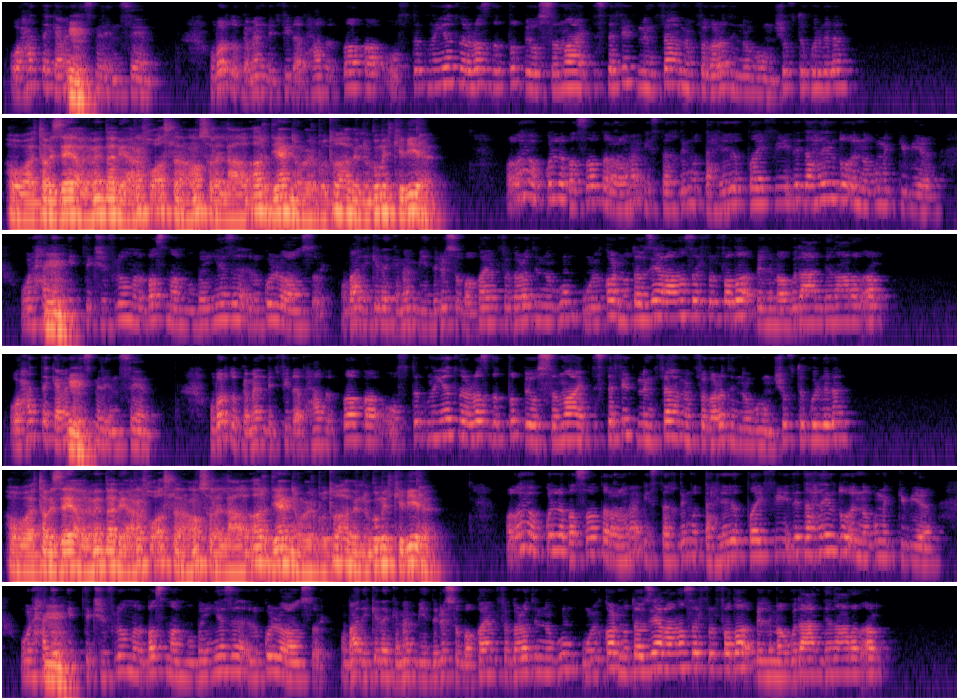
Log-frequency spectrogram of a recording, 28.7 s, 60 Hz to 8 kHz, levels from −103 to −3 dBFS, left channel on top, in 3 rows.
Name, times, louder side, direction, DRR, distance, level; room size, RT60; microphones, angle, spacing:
voice 1, 0.1-1.5 1.8-4.0 4.2-8.4 14.6-18.8 19.3-27.9, right 4 dB, 85° right, 0.9 m, -40 dB
voice 2, 9.6-13.8 19.5-19.7, left 1 dB, 10° right, 0.7 m, -28 dB
3.6 x 3.1 x 2.4 m
head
